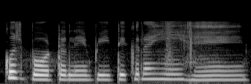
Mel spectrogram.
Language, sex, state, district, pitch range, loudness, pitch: Hindi, female, Madhya Pradesh, Bhopal, 215-240 Hz, -18 LUFS, 220 Hz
